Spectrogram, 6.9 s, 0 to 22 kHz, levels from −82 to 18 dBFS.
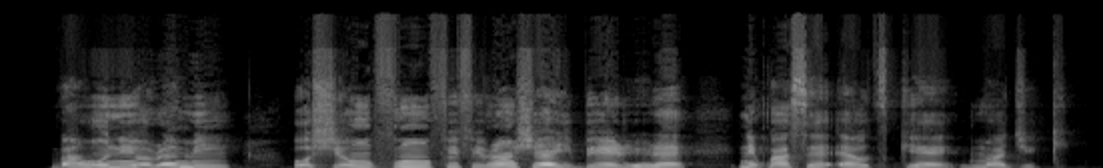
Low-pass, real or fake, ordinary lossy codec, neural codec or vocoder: none; real; none; none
